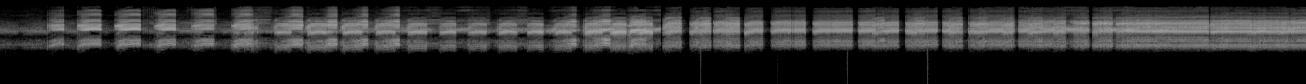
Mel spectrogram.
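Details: Camouflaged cicada near Lissos in south-west Crete, with many more cicadas singing in the background: loud, high buzzing pulsed in rapid regular bursts, merging into a continuous shrill drone.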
